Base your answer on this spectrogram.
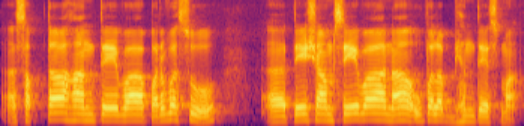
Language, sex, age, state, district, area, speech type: Sanskrit, male, 30-45, Karnataka, Mysore, urban, spontaneous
